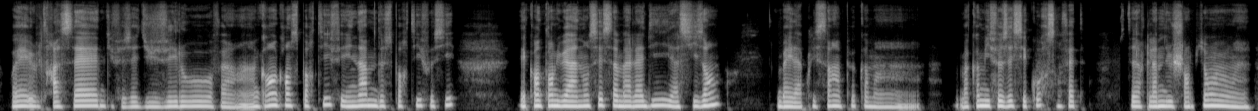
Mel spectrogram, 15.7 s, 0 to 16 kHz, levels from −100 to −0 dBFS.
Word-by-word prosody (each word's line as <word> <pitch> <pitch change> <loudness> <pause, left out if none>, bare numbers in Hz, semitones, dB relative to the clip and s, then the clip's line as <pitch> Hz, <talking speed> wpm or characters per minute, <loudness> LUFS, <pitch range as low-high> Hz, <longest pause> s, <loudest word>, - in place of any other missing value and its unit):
ouais, 170 +1 +3
ultra 160 -1 -1
saine, 175 +2 +2
qui 165 -1 -17
faisait 150 +1 -4
du 150 0 -3
vélo, 165 +2 0
enfin, 150 -1 -4
un 75 +2 0
grand, 195 - +3
grand 195 0 0
sportif 195 +4 -5
et - - +2
une 165 +2 +3
âme 185 0 +4
de 170 -1 -1
sportif 175 +4 -7
aussi. 210 +7 -4 0.8
Et 170 - +2
quand 180 +1 +1
on - - +6
lui 175 -1 +5
a 170 - +6
annoncé 175 +3 +2
sa 185 -1 0
maladie, 170 +1 +3
il 190 - +1
y 170 - +3
a 160 - +1
6 165 +2 -2
ans, 220 +5 +2 0.7
bah, 155 -1 +2
il 155 -1 +3
a 145 0 -1
pris 170 - -7
ça 175 +3 -4
un 175 -2 +1
peu 175 +2 -7
comme 160 -2 -3
un 140 - -2 0.7
bah, 150 +1 -2
comme 180 +2 +4
il 180 - +4
faisait 175 0 +2
ses 165 0 -2
courses, 190 +1 -6
en 165 - -2
fait. 165 +1 -5 0.4
C'est-à-dire 160 -1 -3
que 165 - -4
l'âme 165 +1 +4
du 165 -1 +2
champion, 170 +1 +1
heu, 145 0 -1
170 Hz, 205 wpm, -23 LUFS, 155-180 Hz, 0.8 s, on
